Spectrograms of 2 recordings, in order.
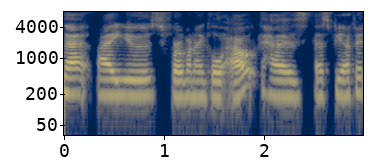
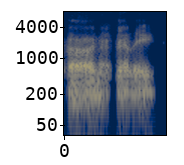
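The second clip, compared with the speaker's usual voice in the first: whispered shrug; 9 dB quieter than usual. Retold or imitated. Shrugging off other liquor.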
